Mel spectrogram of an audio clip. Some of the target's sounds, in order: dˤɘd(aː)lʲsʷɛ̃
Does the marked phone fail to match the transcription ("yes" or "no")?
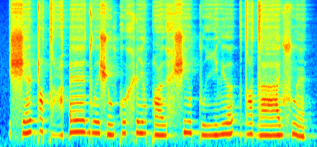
no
